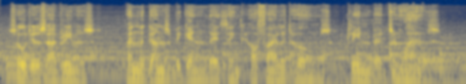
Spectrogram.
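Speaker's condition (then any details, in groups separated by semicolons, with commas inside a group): No condition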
